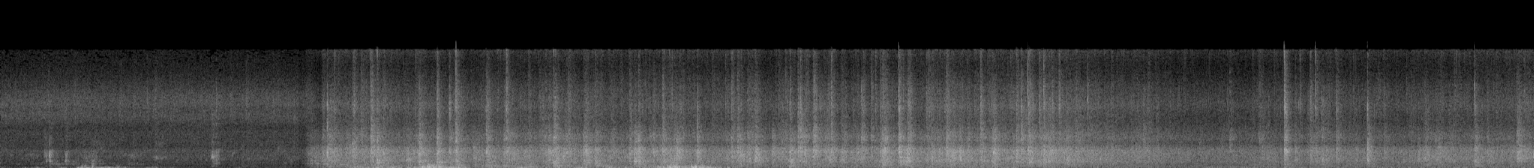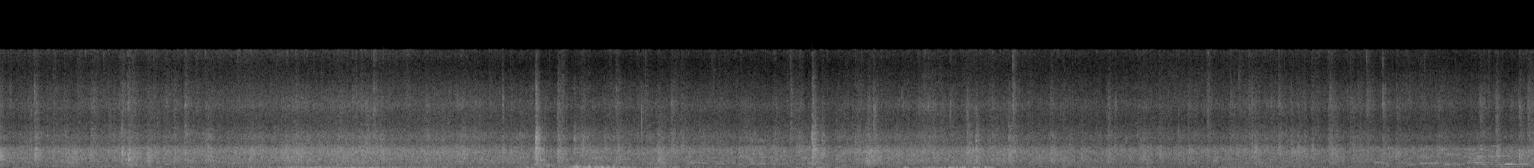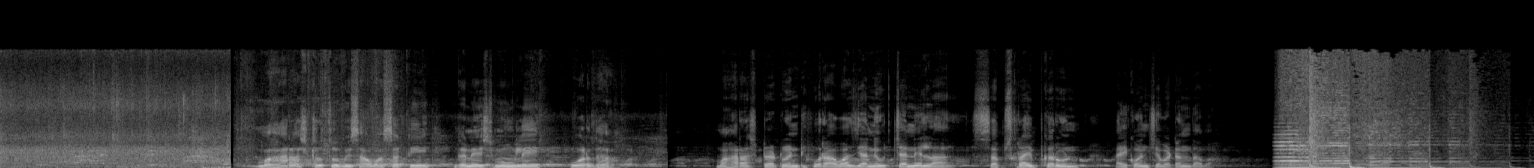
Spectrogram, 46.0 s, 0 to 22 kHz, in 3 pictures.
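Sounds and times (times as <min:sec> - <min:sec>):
heavy rain and hail pelting: 0:00.0 - 0:34.9.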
